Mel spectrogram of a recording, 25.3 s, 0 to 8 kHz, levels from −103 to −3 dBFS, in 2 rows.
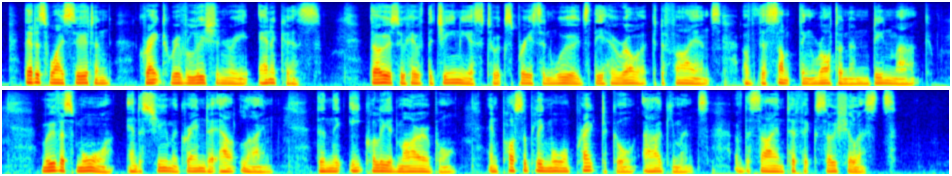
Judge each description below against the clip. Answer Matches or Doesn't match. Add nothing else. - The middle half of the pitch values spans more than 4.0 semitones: Doesn't match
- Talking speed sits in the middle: Doesn't match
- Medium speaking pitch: Doesn't match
